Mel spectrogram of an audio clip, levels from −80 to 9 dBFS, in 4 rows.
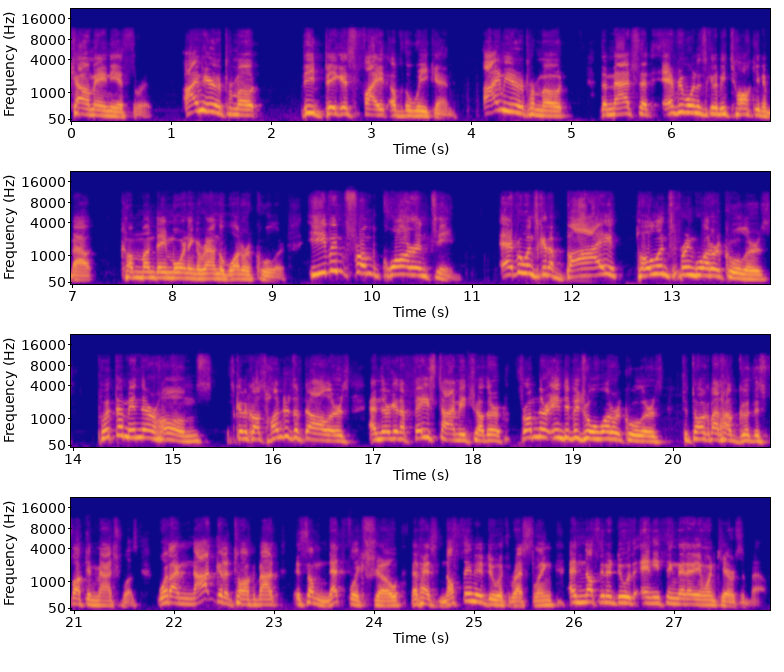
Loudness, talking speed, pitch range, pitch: -14 LUFS, 225 wpm, 140-220 Hz, 170 Hz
